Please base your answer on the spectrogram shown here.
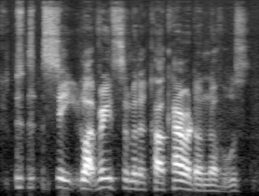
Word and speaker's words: Carcharodon: Like, read some of the Carcharodon novels. Although I'm never sure if I'm pronouncing that right. Carcharodon is Um, correct. yeah, when they kind of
